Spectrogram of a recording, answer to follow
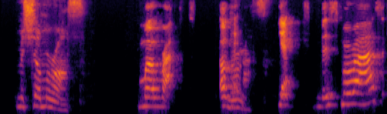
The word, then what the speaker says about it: Mras: Mras.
